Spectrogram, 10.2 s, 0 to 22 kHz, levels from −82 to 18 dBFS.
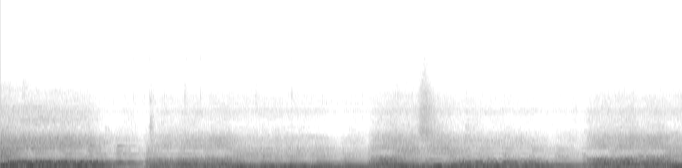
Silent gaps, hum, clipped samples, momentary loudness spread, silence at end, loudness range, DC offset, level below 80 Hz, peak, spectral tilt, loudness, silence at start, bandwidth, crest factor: none; none; under 0.1%; 9 LU; 0 s; 3 LU; under 0.1%; -60 dBFS; -8 dBFS; -8.5 dB/octave; -25 LUFS; 0 s; 8.8 kHz; 16 dB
